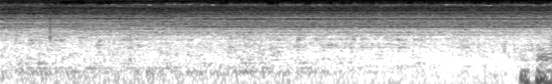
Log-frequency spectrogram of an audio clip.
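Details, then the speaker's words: Basement, house water main slowly reopened after replacing an outdoor spigot: steady, even hiss of water refilling the lines with faint gurgle near the end, taking a long time before stopping; normal refill. "hear the water filling in. And at some point, it should stop hissing. There we go. That took a long time, but finally stopped hissing."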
